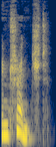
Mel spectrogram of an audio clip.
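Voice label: "entrenched", English, British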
